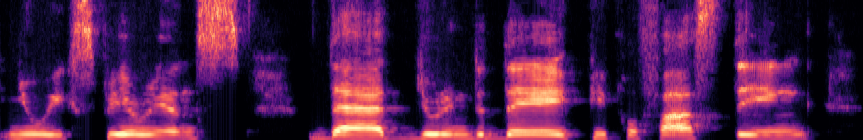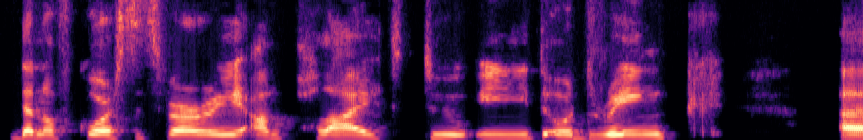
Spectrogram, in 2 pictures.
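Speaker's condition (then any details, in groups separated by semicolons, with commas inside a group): No condition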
